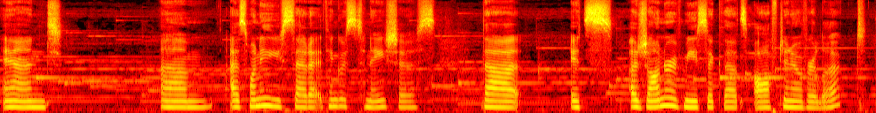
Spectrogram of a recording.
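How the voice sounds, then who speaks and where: A young woman with a low voice, chatting casually and rambling to her live stream audience. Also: little pitch movement, a little slow, soft background music. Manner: chatty, rambling, self-deprecating. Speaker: streamer and musician.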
